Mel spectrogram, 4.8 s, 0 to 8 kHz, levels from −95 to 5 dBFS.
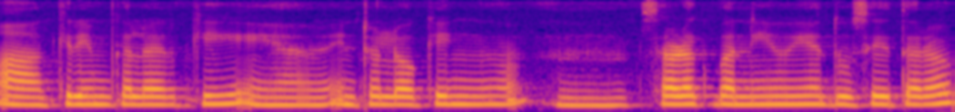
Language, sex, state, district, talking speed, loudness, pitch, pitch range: Hindi, female, Uttar Pradesh, Muzaffarnagar, 165 wpm, -18 LUFS, 215 Hz, 210-220 Hz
